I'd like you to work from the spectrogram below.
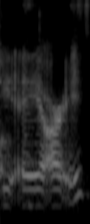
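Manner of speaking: D A R E, each letter said on its own; spelled out letter by letter. Shown as a demonstration. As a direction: spell dare out clearly for the listener. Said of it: "How do you spell?".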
